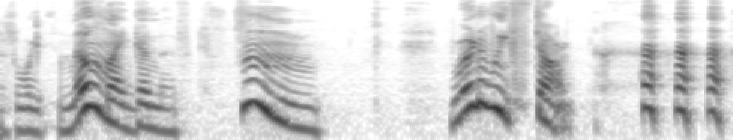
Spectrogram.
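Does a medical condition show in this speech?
Yes: cerebral palsy.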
